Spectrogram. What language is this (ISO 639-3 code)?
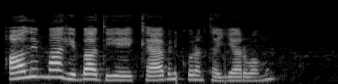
div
